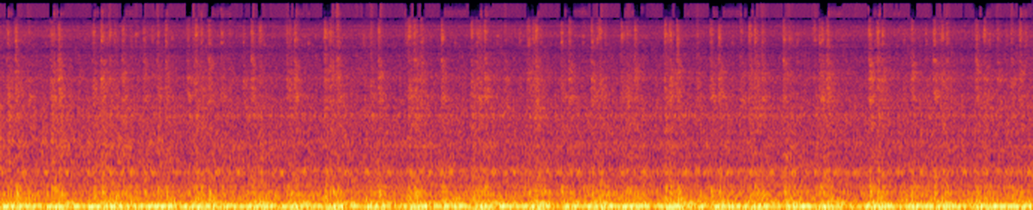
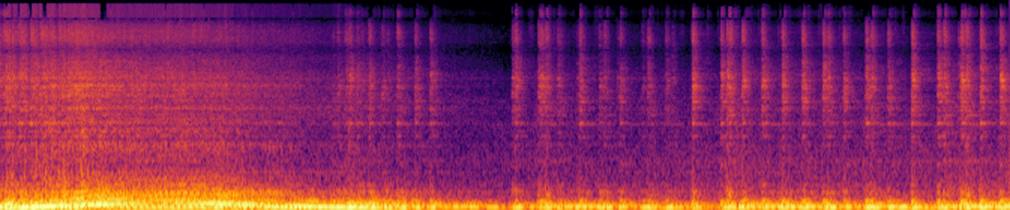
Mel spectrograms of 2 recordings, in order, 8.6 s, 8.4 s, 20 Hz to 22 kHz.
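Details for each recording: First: 1990 Ford Mustang LX notchback 5.0 with F-cam, 30lb injectors, no O2 sensors, idle adjusted, plugs not checked; low, fairly even V8 burble with slight wavering, much better than at first start, though finicky when cold. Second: 1990 Ford Mustang LX 5.0 V8 (GT-40P heads, 30 lb injectors) that would not start; bad EEC power relay swapped: deep, lumpy, hunting rumble like four or five cylinders. Owner suspects heavy fuel glugging; several MAFs and computers tried, possibly a harness fault.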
